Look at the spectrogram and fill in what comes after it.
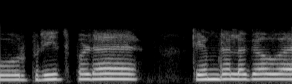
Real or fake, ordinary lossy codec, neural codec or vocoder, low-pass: real; Opus, 16 kbps; none; 5.4 kHz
